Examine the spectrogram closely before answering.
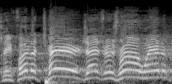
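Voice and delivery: high, loud punchline; shouting. Acted. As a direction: yell it, laughing at your own joke. Comic shouting about the chips.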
